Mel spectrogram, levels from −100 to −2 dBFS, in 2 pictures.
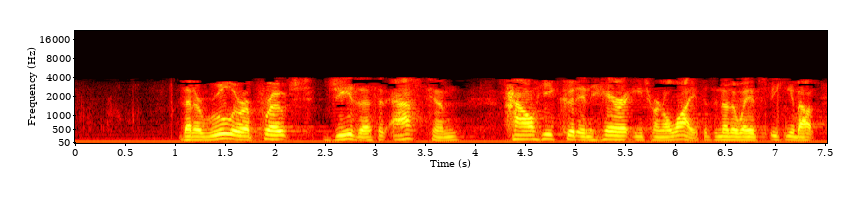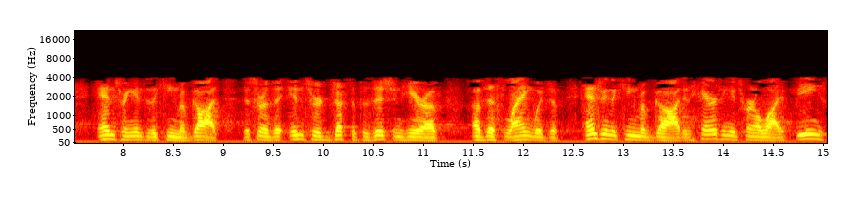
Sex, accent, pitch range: male, American, 120-150 Hz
